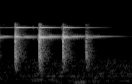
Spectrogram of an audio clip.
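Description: A grey, lead-looking piece of metal with an RX symbol, pulled from the lead box at a scrapyard, is struck four times and rings with a clear, bell-like tone near 3.5 kHz that carries on after each hit and fades out. It is not lead: it is non-magnetic, won't cut, won't melt in a small furnace and doesn't spark when ground, and its exact material is unknown.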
